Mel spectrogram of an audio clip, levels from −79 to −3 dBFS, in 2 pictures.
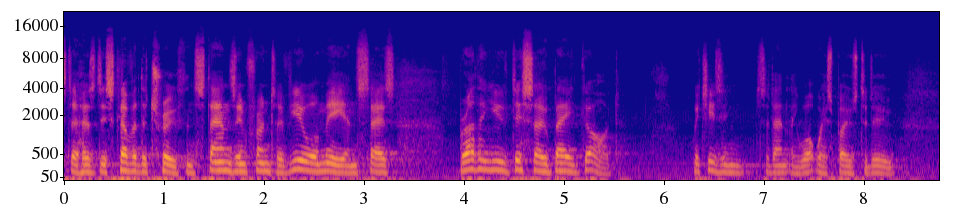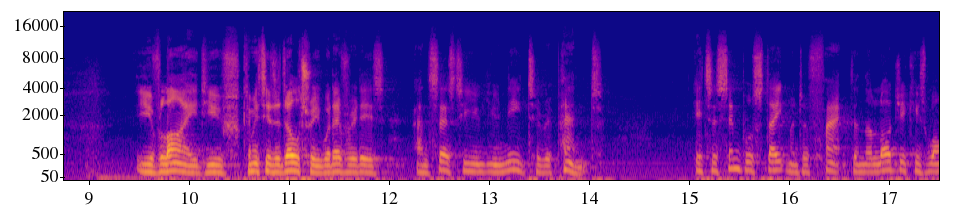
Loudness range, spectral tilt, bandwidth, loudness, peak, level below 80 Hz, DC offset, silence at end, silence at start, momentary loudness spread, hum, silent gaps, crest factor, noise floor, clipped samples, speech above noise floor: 9 LU; -5 dB/octave; 16 kHz; -28 LUFS; -6 dBFS; -50 dBFS; under 0.1%; 0 s; 0 s; 14 LU; 50 Hz at -55 dBFS; none; 22 dB; -52 dBFS; under 0.1%; 25 dB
